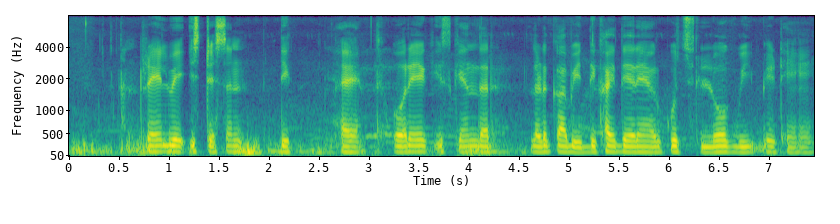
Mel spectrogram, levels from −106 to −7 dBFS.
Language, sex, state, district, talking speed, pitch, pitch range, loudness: Hindi, male, Rajasthan, Bikaner, 145 wpm, 120 Hz, 115-125 Hz, -16 LUFS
